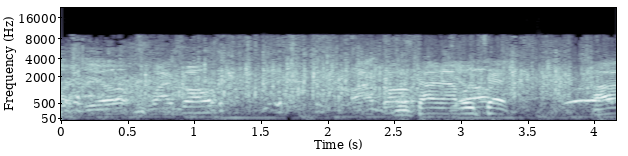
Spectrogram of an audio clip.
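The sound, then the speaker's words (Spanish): An audience applauds loudly and steadily, dense clapping filling the whole stretch, with voices calling out and talking over it. “ahora me aplaudís. Desagradecidos.”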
